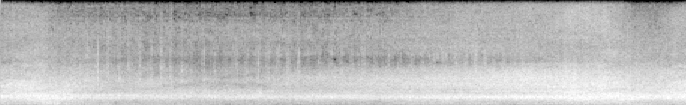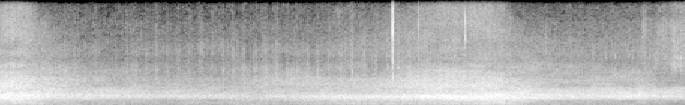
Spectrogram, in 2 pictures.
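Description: Steady traffic whooshes past on a dual carriageway during a cycling trip from Kendal to Fleetwood, a continuous loud roar that swells and fades as vehicles pass close by, with no talking.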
